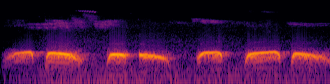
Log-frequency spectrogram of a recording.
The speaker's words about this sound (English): Wood pigeons have a deep rhythmic song, usually of five notes.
